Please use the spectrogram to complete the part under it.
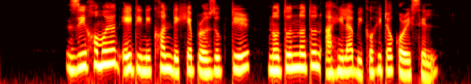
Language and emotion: Assamese, neutral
